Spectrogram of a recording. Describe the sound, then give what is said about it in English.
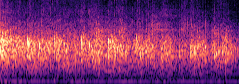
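Applause from a church Bible study group for members celebrating birthdays: a dense, steady patter of many hands clapping that holds at an even level throughout, with no voices. “Let's give them all another round of applause.”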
